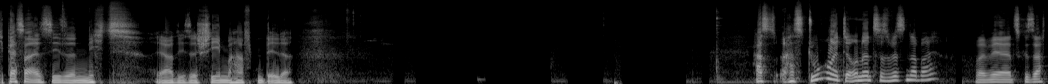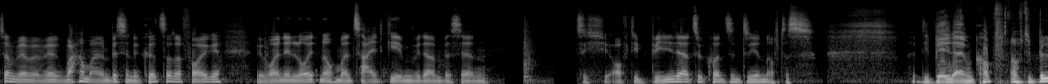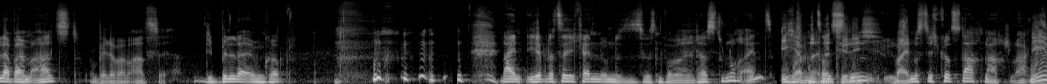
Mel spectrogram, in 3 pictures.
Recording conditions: distortion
